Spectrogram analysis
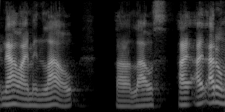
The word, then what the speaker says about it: Laos: Like right now I'm in Laos. I don't like this. Laos is the correct English pronunciation, but it's in Thai and Lao. In the language itself, it's Lao. So let me call it Lao.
